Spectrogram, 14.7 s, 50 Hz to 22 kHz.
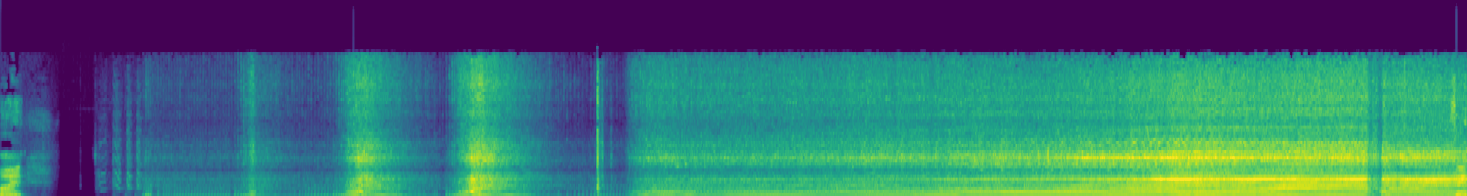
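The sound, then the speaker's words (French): A Triumph RR three-cylinder 1100 cc, 180-horsepower motorcycle engine blips sharply a few times, then pulls into one long, loud acceleration, its pitch climbing steadily from a low growl to a high, sustained wail. “si vous allez sur le site de Triomphe, il y une, on peut entendre le son de la RR.”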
